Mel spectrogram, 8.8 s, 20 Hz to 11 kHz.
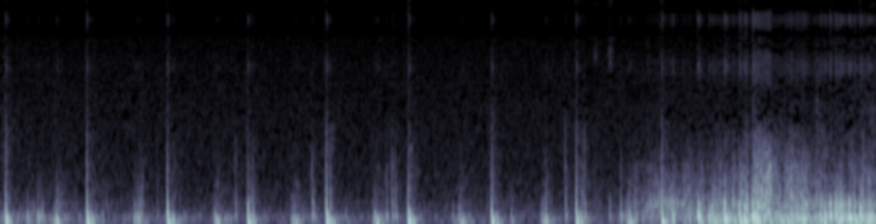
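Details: Heart sounds during a breath-hold with straining (pressure): regular paired heart thumps at about 75 a minute, then fading under rumbling noise.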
